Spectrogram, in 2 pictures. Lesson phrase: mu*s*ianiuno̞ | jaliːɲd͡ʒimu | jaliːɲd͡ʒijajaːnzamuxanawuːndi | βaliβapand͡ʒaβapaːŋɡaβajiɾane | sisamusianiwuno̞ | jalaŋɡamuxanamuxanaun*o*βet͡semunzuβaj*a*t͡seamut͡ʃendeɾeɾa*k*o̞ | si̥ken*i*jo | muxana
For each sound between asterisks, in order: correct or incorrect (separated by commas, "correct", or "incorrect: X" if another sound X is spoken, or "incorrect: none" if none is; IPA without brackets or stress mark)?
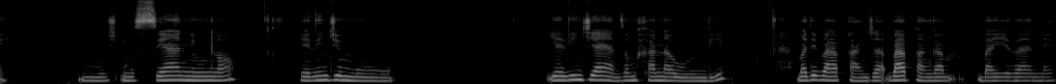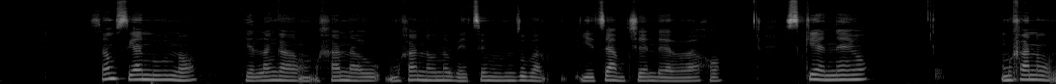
correct, correct, incorrect: e, incorrect: x, incorrect: e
